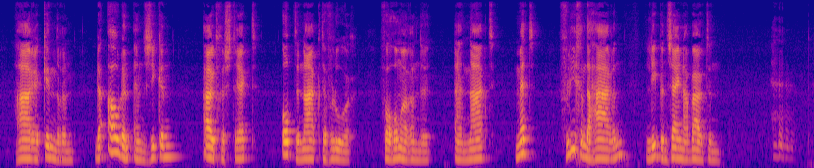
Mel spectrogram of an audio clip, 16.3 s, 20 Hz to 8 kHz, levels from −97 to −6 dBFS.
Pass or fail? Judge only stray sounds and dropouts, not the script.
fail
